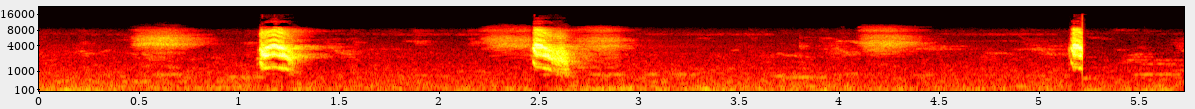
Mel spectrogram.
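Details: Long-tailed shrike giving two loud grating notes and a brief sharp tick, with softer hissing sounds between them, over a low background rumble.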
